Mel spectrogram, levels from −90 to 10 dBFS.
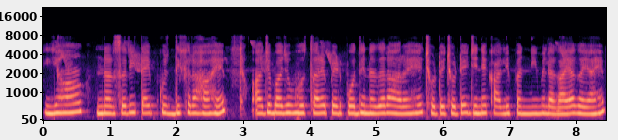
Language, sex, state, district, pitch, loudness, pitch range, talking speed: Hindi, female, Bihar, Purnia, 265 Hz, -10 LUFS, 255-275 Hz, 155 wpm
